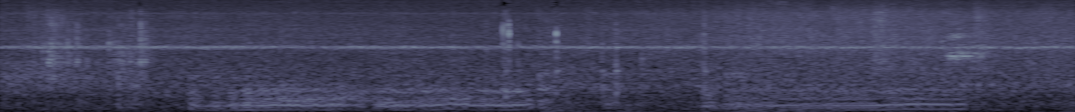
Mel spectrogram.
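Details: Domestic cats fighting over food, giving low, droning growls in two long stretches of about two seconds each, slightly wavering in pitch, with a faint high-pitched meow near the end and a steady high whine behind.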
